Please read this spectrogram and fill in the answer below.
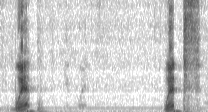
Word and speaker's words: Whipf: Whipf. I got to pronounce that F at the end.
